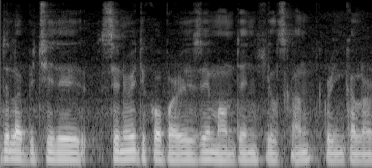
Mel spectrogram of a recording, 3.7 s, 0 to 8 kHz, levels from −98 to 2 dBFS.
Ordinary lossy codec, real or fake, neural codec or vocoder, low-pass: none; real; none; none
